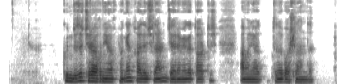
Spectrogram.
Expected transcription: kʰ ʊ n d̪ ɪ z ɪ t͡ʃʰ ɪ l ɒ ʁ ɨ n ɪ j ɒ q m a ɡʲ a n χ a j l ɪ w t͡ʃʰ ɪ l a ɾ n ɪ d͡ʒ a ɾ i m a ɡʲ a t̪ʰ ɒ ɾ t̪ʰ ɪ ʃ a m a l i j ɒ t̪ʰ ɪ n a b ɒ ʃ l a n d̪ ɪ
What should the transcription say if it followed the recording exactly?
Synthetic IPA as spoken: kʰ ʊ n d̪ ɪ z ɪ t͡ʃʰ ɪ ɾ ɒ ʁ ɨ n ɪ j ɒ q m a ɡʲ a n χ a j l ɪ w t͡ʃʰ ɪ l a ɾ n ɪ d͡ʒ a ɾ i m a ɡʲ a t̪ʰ ɒ ɾ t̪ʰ ɪ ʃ a m a l i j ɒ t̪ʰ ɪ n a b ɒ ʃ l a n d̪ ɪ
